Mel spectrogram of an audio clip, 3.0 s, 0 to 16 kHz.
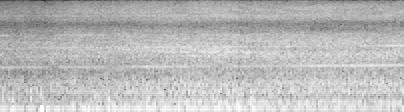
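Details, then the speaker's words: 2003 Cadillac DeVille DHS, P0410 secondary air injection repair, pump bolted to a frame rail underneath: with the scan tool disconnected, a loud steady whirring over cold-start idle as the air pump runs properly. "Let's try it now with the scan tool disconnected. Yeah, there it goes. I hear it."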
